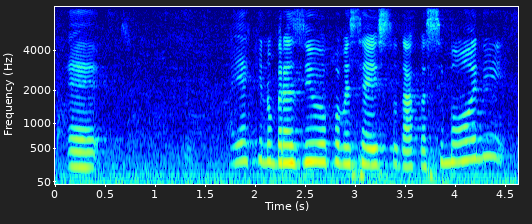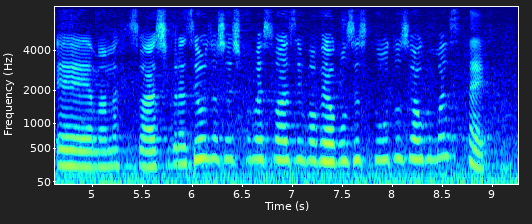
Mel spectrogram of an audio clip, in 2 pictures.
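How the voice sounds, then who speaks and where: A soft-spoken woman with a high pitch is heard with audible room echo. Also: ordinary pitch variation, fairly quick pace. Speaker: acupuncturist and therapist lecturer. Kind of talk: conference lecture. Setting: conference stage with audience.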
